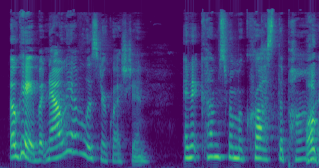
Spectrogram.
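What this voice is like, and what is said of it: Usual voice. Nothing is said of it.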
